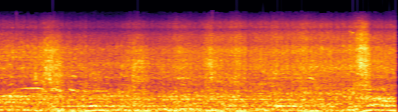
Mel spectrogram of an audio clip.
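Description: A car engine revs up and down.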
